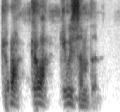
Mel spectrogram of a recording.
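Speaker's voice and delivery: restless, impatient, eager pleading in a high pitch. Imitating a restless teenage boy begging for something to do: imitating David's eager impatience. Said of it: "He's like".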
